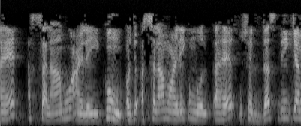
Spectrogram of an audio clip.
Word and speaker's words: السلام علیکم: ہمیں درست تلفظ کے ساتھ بولنا ہے۔ بعض بچے کیا کرتے ہیں، کوئی بول رہا ہوتا ہے سلام علیکم،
